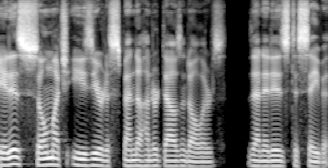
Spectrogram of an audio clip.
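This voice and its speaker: The recording is very clean, with a silent background. A man with an unremarkable speaking voice talks at a fairly low pitch, moderate pace and fairly even intonation. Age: 30s. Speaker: podcast host and financial advisor. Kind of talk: interview.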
